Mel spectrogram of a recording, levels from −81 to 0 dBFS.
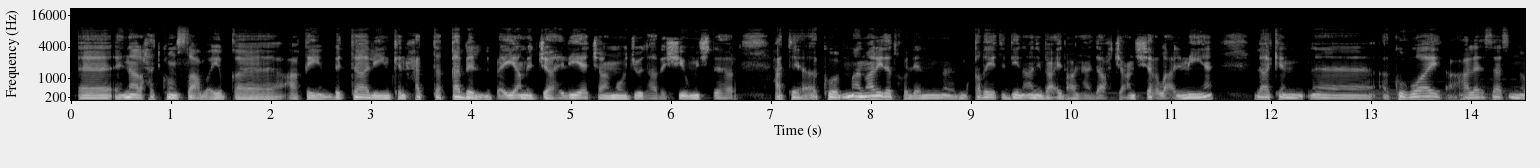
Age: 30-49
